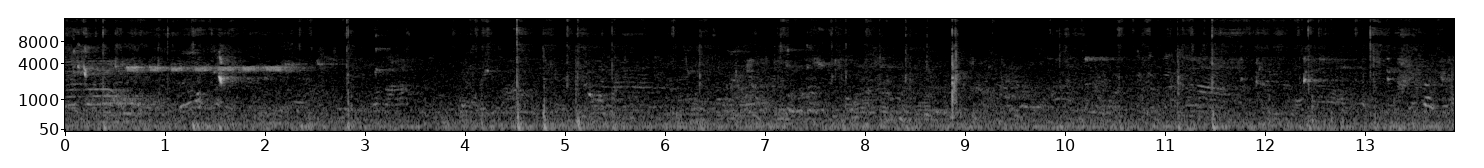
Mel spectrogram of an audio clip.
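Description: Children and teenagers chatter and call out across an outdoor court.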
